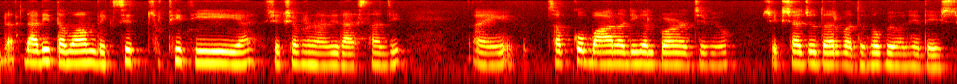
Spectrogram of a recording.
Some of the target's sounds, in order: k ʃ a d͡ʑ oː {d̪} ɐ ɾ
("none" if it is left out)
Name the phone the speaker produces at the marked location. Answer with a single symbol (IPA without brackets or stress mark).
d̪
